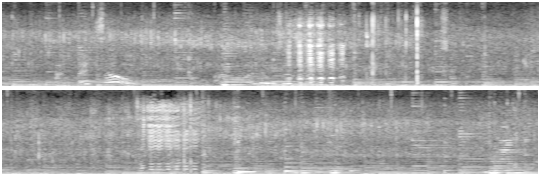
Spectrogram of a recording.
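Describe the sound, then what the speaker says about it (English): Several goats bleat on a farm, overlapping calls rising over a steady background patter, with people talking nearby throughout. "as promised, I came over for you to see the goats"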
